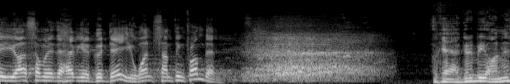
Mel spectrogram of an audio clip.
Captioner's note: laughter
